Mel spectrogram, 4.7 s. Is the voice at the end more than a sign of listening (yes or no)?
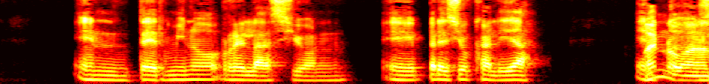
yes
